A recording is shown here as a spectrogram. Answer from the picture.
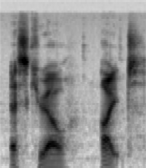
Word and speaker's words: SQLite: rather than SQL light sqlite small difference sqlite like meteorite that's it for today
